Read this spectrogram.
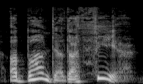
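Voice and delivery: loud, firm cry. Acted. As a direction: call it out hard. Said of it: "Jeralus cried again".

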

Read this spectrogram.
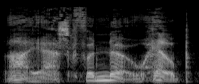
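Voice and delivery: low, soft and slow; quiet villain closing the subject; guarded assassin. A narrator's reading. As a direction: give nothing away, low and deliberate. Assassin refuses the wizard's help.

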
